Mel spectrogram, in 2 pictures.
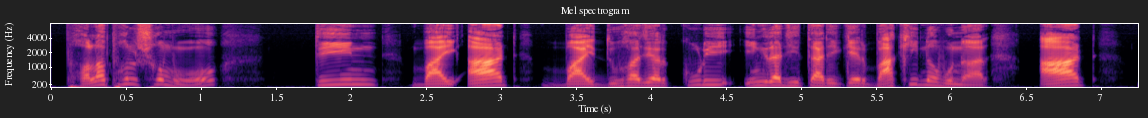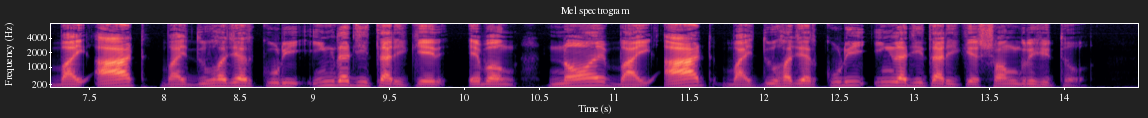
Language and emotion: Bengali, neutral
